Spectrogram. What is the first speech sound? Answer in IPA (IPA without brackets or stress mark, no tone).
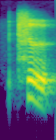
t͡s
